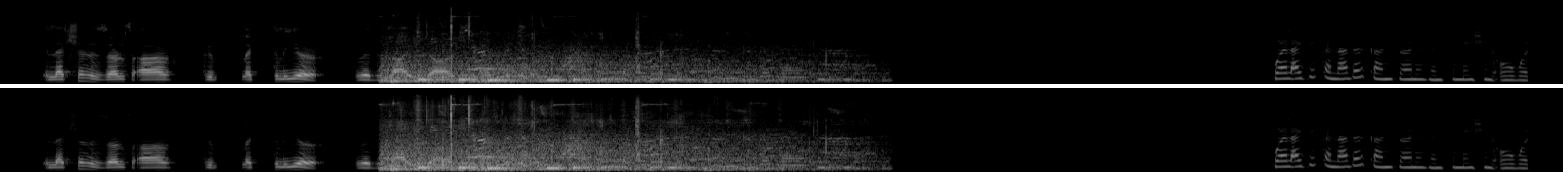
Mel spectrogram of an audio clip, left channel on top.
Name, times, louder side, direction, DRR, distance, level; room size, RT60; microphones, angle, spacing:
voice 1, 0.4-1.7 2.0-3.2 3.6-5.6, left 2 dB, 55° left, 1.1 m, -40 dB
sound 1, 3.8-8.8, right 3 dB, 40° right, 0.5 m, -34 dB
voice 2, 12.7-15.3, equal, ahead, 7.1 m, -48 dB
head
